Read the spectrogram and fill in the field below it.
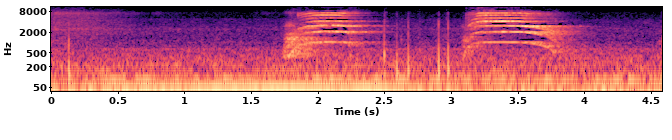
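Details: Kittens settling into a new environment indoors, two plaintive meows about a second and a half apart, each rising then falling in pitch, with faint soft knocks between them.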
